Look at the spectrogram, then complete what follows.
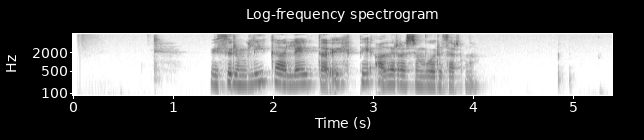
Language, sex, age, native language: Icelandic, female, 40-49, Icelandic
